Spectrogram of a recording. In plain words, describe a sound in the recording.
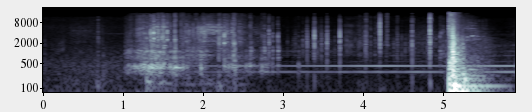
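A bowstring creaks as a longbow is drawn back.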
